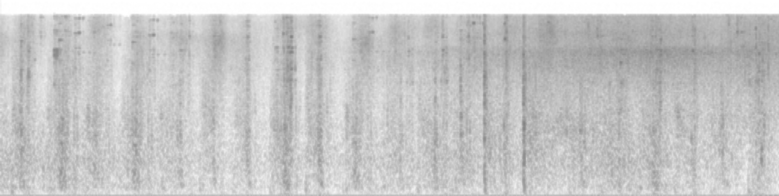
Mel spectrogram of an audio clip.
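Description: Footsteps rustle through tall grass at a steady walking pace.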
